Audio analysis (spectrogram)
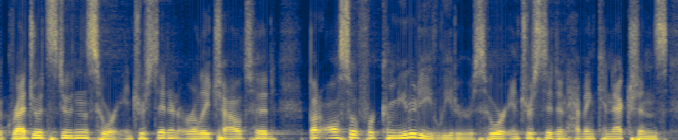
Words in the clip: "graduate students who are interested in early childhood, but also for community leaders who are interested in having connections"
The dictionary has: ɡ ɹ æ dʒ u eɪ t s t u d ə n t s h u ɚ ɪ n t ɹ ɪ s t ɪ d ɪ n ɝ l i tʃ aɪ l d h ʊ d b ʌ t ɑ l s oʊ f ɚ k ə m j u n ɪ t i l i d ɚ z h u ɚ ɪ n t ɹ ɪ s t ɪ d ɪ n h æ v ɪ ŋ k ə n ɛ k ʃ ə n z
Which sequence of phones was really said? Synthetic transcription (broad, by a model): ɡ ɹ æ dʒ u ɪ t s t u d n t s h u ɚ ɪ n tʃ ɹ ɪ s t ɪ d ɪ n ɝ l i tʃ aɪ l d h ʊ d b ʌ t ɑ l s oʊ f ɚ k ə m j u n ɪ t i l i d ɚ z h u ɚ ɪ n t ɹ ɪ s t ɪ d ɪ n h æ v ɪ ŋ k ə n ɛ k ʃ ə n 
